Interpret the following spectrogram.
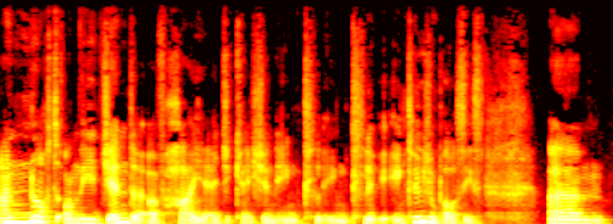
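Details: Adult female university lecturer who stammers, giving a presentation, with sound repetitions and prolongations; stammering.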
